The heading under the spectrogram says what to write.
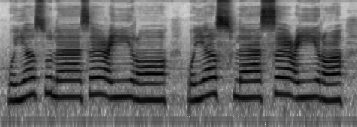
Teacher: صاد مستعلیہ ہے، موٹا کر کے پڑھا جائے گا اور سیٹھی کی بھی آواز آئے گی · صاد موٹا کر کے اور سیٹھی کے ساتھ پڑھا جائے گا اور سین میں سیٹھی کی آواز آئے گی پر موٹا نہیں کیا جائے گا کیونکہ یہ حرف مستعلیہ نہیں ہے.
